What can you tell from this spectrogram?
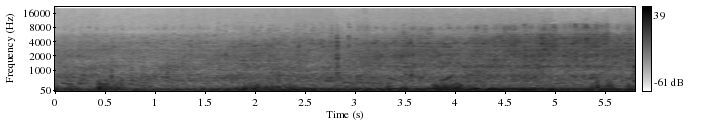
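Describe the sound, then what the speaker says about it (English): A vintage Miles Gemini propeller aeroplane comes in to land over fields at an air show, a droning engine rumble that grows slightly louder, with some voices faintly beneath. "What a lovely sight, a beautiful Miles aeroplane coming in over golden fields."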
